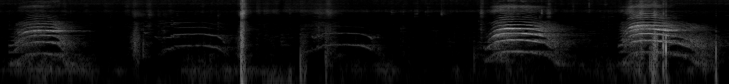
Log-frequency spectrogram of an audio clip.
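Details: Persian cat in labour, delivering five kittens: loud, harmonic, bowed meows at the start and end, with quieter, thinner mews and a sharp thump in between. Calls come irregularly over seven seconds.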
